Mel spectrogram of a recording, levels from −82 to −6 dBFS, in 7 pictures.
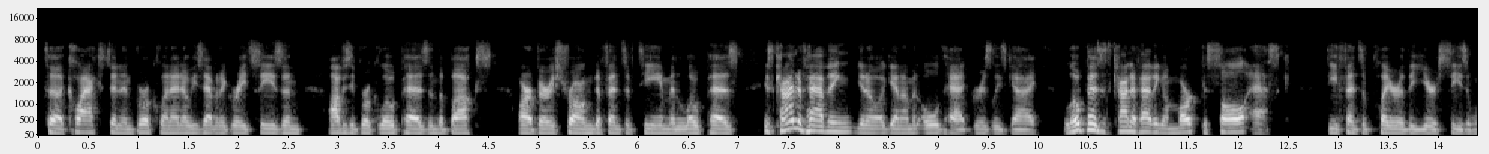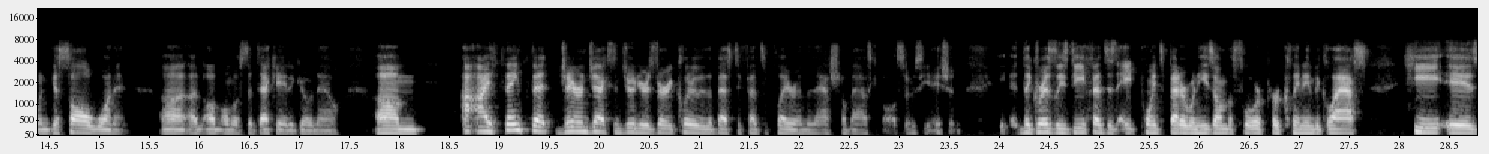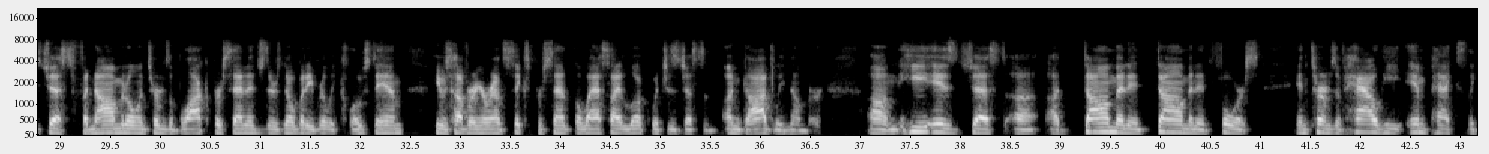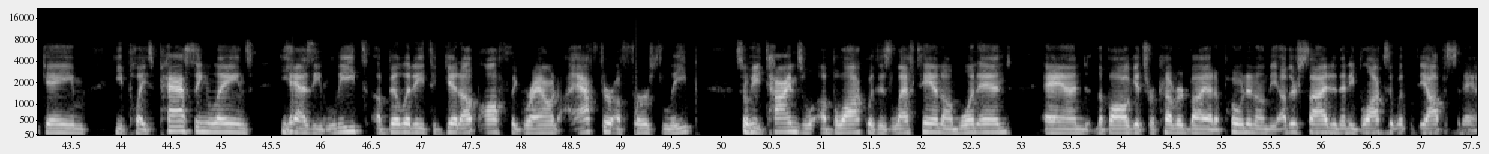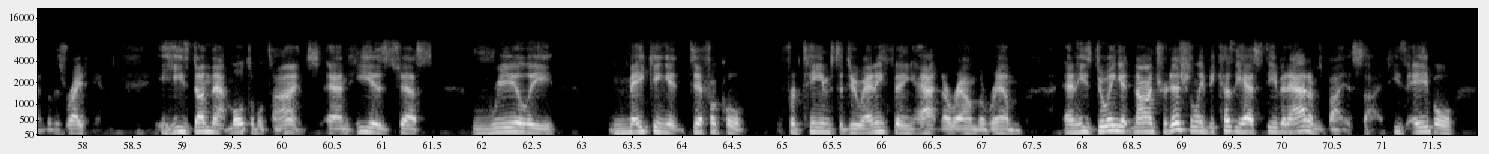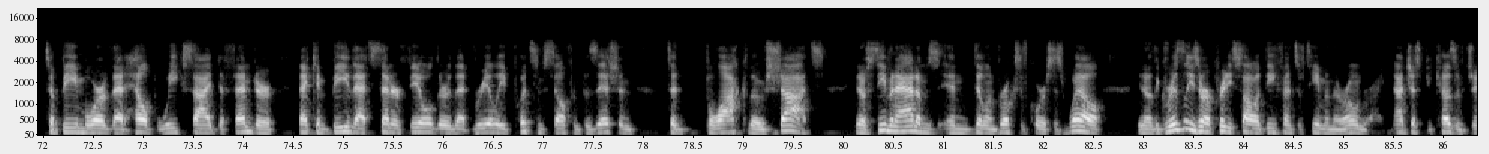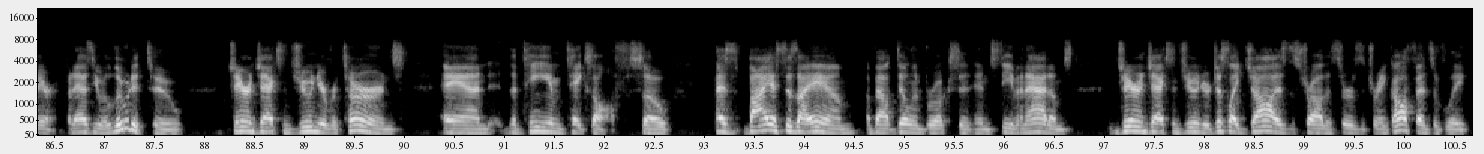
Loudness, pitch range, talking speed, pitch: -23 LUFS, 110-135 Hz, 200 wpm, 120 Hz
